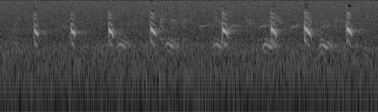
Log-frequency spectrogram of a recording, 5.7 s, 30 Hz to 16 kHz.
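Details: Male Bull-headed shrike filmed on 28 March 2015 with a Canon PowerShot SX60 HS, mimicking other birds such as sparrows and finches: sharp, high, downslurred chirps repeated about every half second over steady background hiss.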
